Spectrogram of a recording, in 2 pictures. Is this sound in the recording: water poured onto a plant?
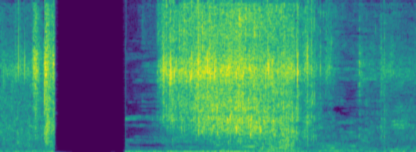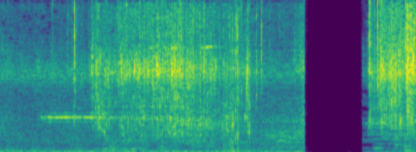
yes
